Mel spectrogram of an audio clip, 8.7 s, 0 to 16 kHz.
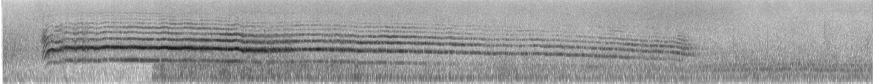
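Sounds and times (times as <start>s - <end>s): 
woman screaming: 0.4s - 7.0s.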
